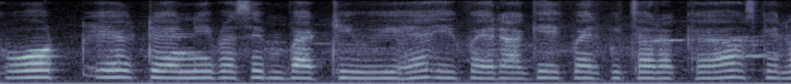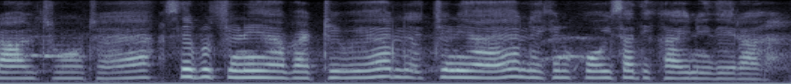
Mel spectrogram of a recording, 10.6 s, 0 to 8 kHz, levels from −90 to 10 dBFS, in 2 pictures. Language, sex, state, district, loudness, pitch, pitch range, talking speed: Hindi, female, Uttar Pradesh, Muzaffarnagar, -26 LUFS, 230 Hz, 215-240 Hz, 115 wpm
